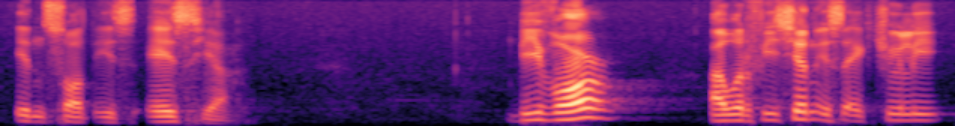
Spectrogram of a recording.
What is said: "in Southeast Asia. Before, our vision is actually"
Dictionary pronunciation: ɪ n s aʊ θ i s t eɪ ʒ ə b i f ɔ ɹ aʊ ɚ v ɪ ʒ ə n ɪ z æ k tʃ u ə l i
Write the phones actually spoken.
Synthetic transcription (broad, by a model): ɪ n s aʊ t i s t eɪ s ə b i f ɔ ɹ aʊ ɚ f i s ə n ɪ s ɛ k tʃ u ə l i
